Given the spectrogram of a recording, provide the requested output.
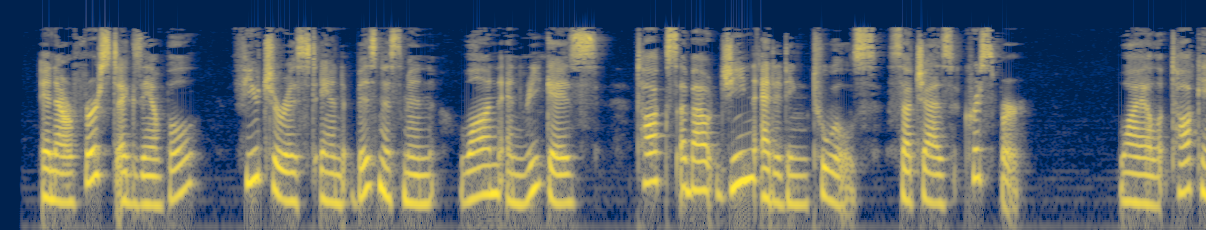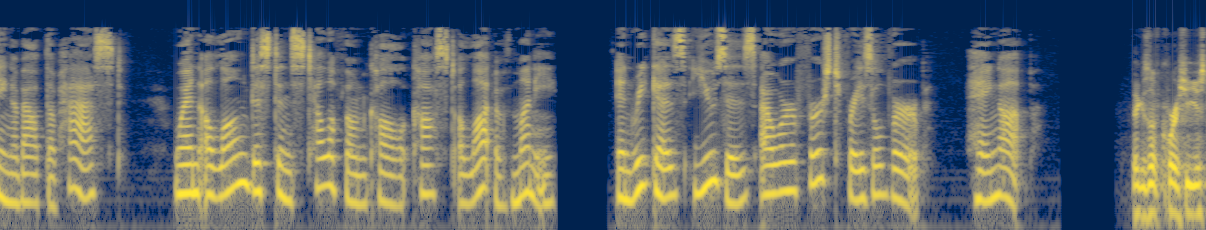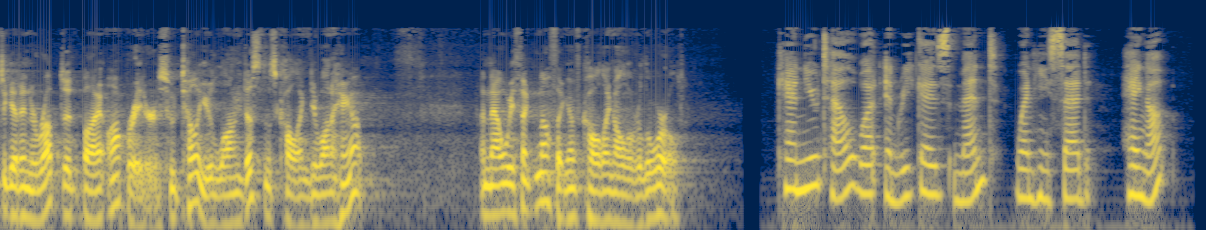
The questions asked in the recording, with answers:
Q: Can you tell what Enriquez meant when he said hang up?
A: to end or finish a phone call

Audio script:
Then you will hear the answer.
#1 Hang up
In our first example, futurist and businessman Juan Enriquez talks about gene editing tools such as CRISPR. While talking about the past, when a long-distance telephone call cost a lot of money, Enriquez uses our first phrasal verb: hang up.
Because, of course, you used to get interrupted by operators who'd tell you, "Long distance calling. Do you want to hang up?" And now we think nothing of calling all over the world.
